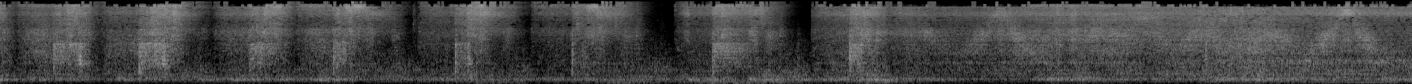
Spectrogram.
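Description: Strong gas hiss swells and drops about once a second as the head darts around, then settles to a steady rush; normal cutting.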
